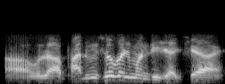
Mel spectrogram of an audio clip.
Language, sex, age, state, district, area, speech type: Maithili, male, 60+, Bihar, Araria, rural, conversation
